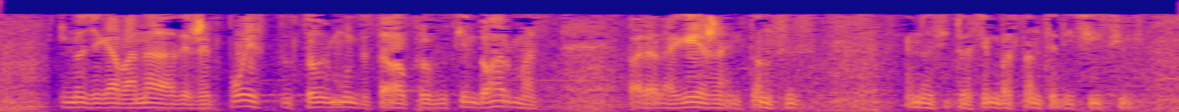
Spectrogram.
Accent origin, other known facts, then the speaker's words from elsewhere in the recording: Quito, Pichincha, Ecuador; moved away; also born or lived in Guaranda; Yo nací en Guaranda y a los 8 años ya me mandaron a Quito. Así que crecí en Quito solo.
